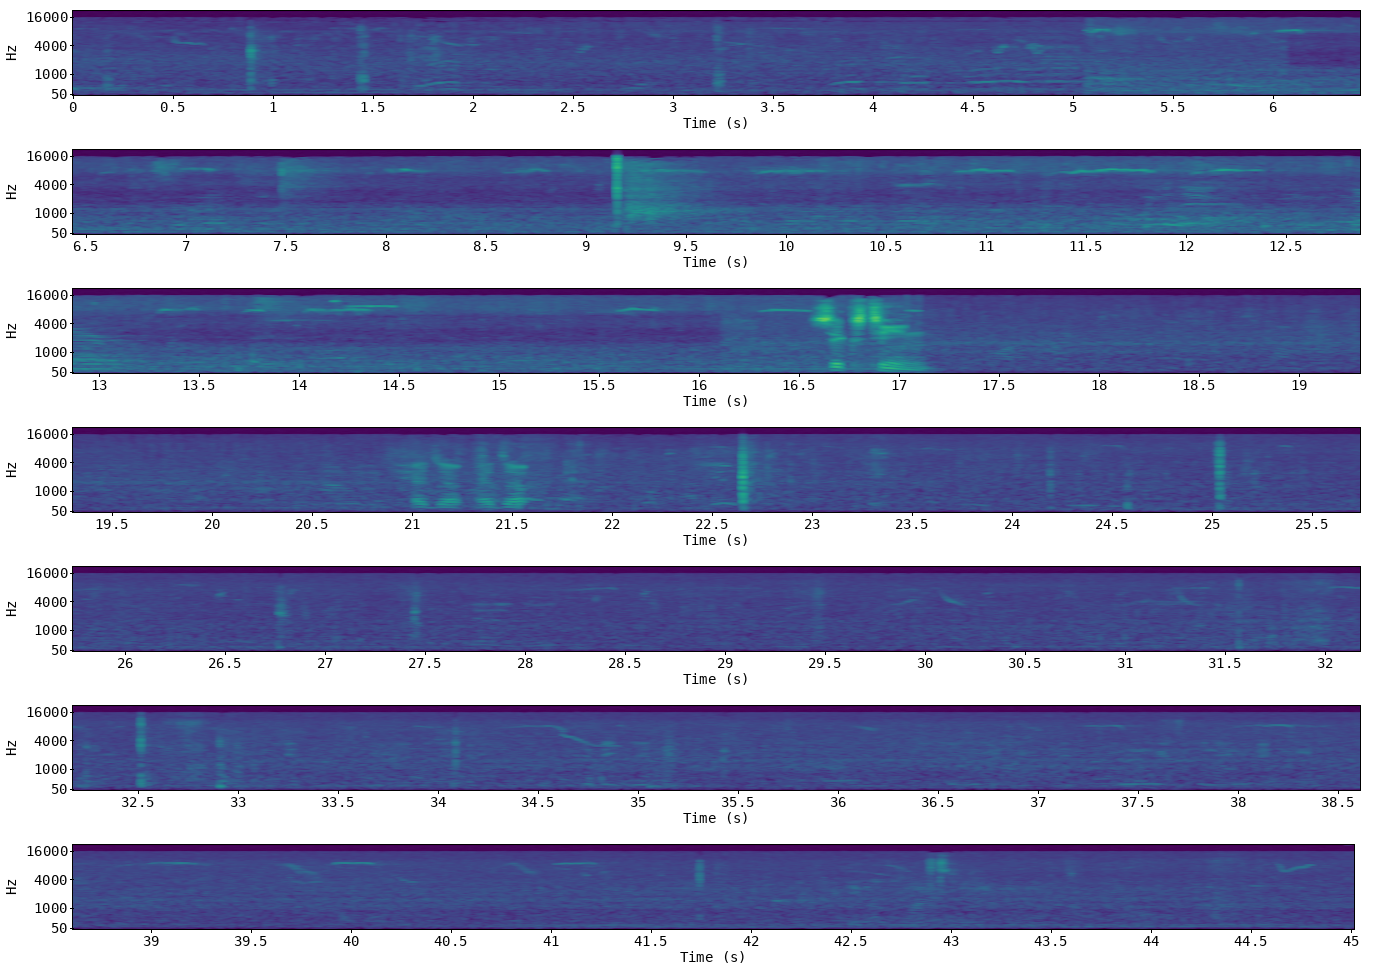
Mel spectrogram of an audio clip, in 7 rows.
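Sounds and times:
distant voices calling out: 0:00.0 - 0:45.0
steady low hum: 0:05.1 - 0:21.0
baseball bat crack: 0:07.2 - 0:11.9, 0:22.6 - 0:23.0, 0:24.2 - 0:25.3
sharp knocks: 0:09.1 - 0:09.8.

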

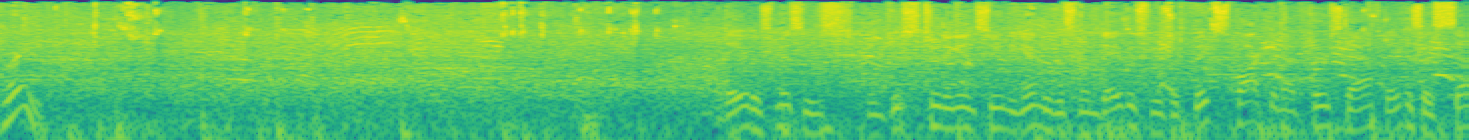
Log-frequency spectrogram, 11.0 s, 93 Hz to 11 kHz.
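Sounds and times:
crowd noise: 0:00.0 - 0:11.0
sneaker squeaks: 0:00.7 - 0:02.4, 0:03.0 - 0:05.2.

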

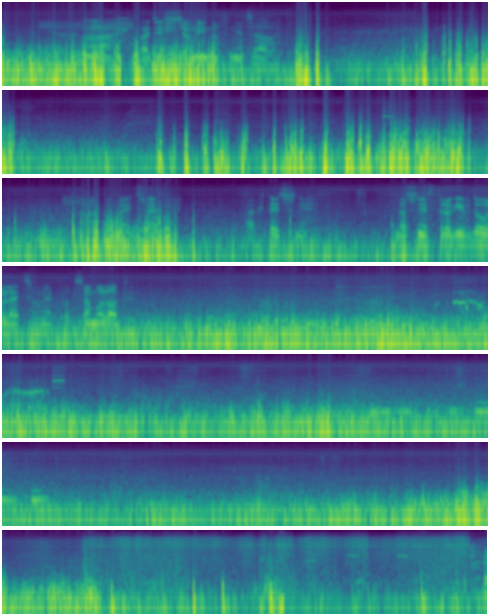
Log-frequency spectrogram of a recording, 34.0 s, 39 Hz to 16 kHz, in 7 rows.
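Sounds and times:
wind buffeting microphone: 0:00.0 - 0:34.0
short beep: 0:08.7 - 0:08.9, 0:19.9 - 0:20.1.

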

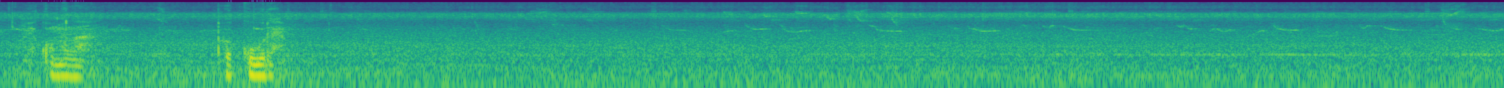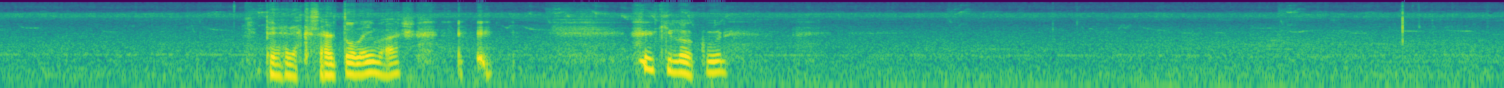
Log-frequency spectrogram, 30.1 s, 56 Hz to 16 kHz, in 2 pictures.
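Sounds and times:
high-pitched insect chorus: 0:00.0 - 0:30.0.

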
